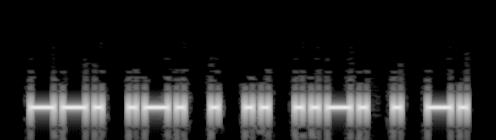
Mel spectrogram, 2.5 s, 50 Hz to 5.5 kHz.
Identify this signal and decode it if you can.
Morse code, heard as a keyed tone, about 30 wpm, 530 Hz. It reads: GREIFEN
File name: daily / 29wpm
